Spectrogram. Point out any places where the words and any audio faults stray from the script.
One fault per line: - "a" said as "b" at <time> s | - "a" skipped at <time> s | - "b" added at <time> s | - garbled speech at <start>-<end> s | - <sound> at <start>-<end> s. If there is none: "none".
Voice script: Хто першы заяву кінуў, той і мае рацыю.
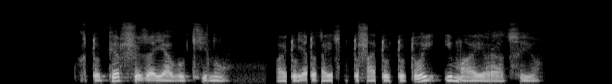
- garbled speech at 2.8-4.1 s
